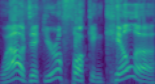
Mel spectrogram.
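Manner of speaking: put-on just a slight touch of Boston accent. Quoting a TV character taunting Dick: Bruce Wayne with slight Boston accent. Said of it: "He's got a slight Boston accent at times".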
